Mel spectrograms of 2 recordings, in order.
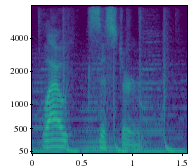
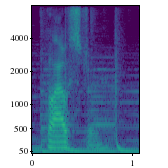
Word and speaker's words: Gloucester: in the us so probably is loud sister rather than gloucester like lester wooster whatever some guy stole the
